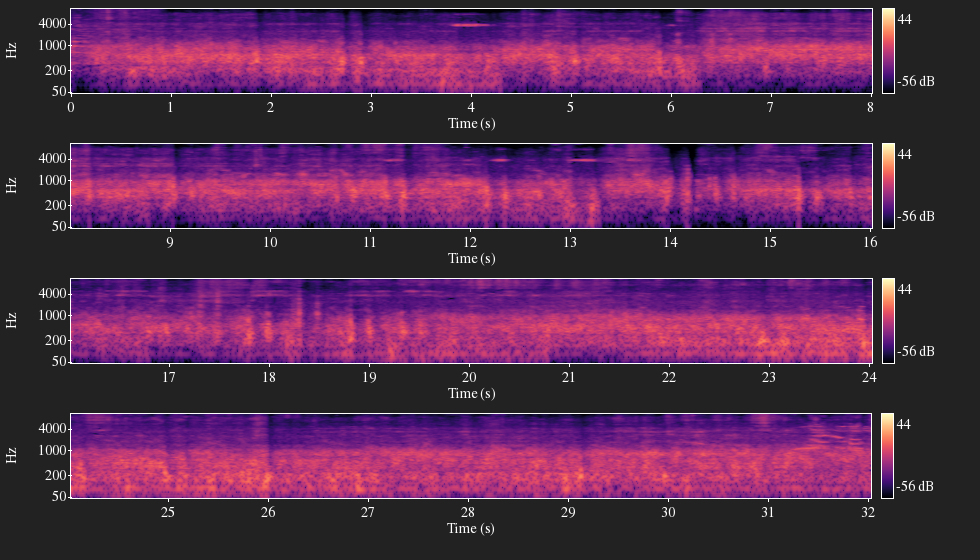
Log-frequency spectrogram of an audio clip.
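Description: Passenger train running along the track, heard from inside a carriage: a steady rattle and clatter of wheels and carriage, with a few short high squeaks in the first half.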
